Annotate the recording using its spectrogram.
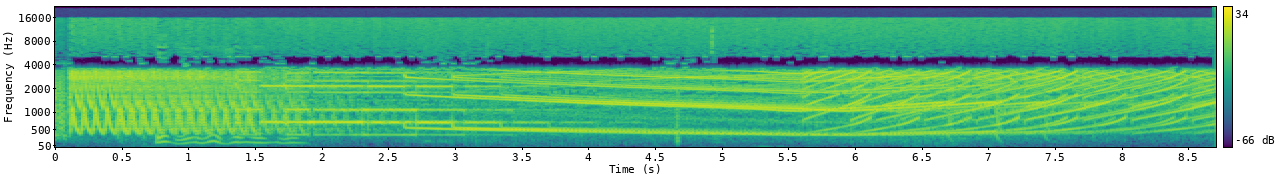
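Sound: siren wailing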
